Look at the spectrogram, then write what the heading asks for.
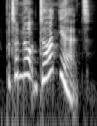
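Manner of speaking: high, fretful protest. Acted. Hermione protesting bedtime to Draco, high fretful. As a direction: whine that you're not finished. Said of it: "said Hermione fretfully".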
